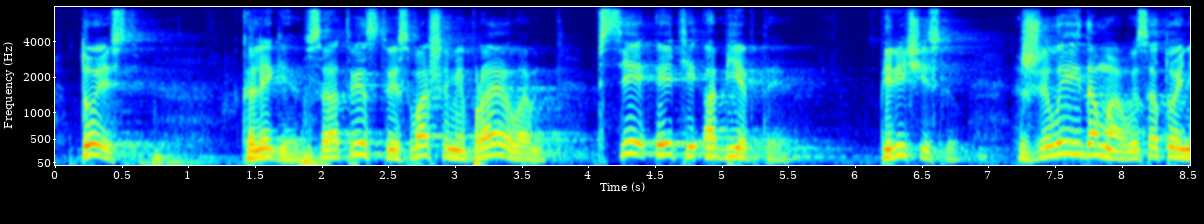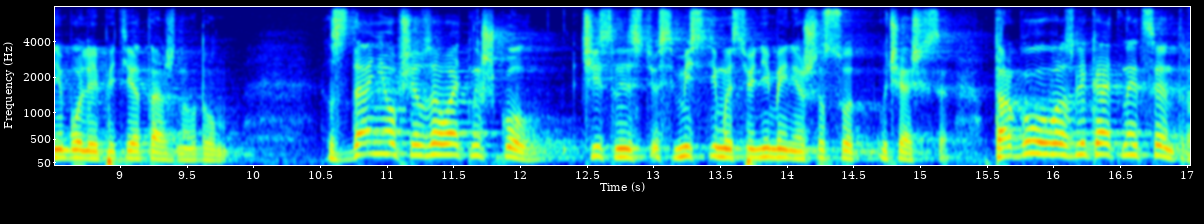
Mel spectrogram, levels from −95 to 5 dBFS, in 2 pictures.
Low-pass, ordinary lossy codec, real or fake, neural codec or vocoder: none; none; real; none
